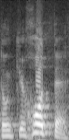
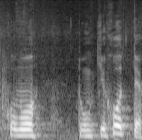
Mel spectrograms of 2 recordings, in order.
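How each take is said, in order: First: The j is a harsh scraping throat sound. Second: The j is a soft breathy h sound. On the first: "cuando usted pronuncia Don Quijote como los españoles, hay fricción en este parte" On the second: "Eso se llama la consonante aspirada, no velar"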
